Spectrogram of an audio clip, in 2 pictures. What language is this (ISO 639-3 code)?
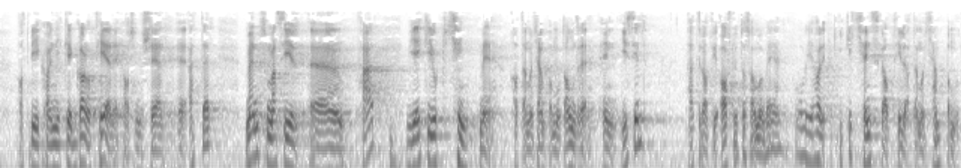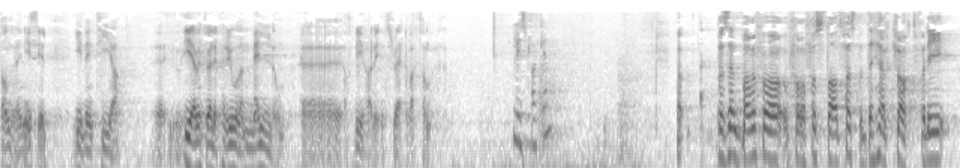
nob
